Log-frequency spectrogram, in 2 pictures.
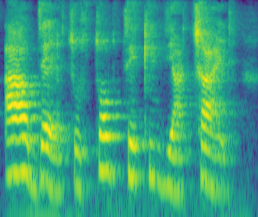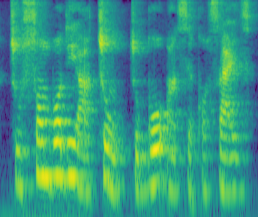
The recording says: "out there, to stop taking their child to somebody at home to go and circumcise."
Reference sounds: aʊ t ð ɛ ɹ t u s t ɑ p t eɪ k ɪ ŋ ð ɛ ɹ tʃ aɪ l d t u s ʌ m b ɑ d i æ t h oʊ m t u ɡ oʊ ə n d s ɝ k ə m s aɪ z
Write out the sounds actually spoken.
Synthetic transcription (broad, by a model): aʊ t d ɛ t u s t ɑ p t eɪ k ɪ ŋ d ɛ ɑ tʃ aɪ l d t u s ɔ m b ɑ d i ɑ t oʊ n t u ɡ oʊ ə n s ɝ k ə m s aɪ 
